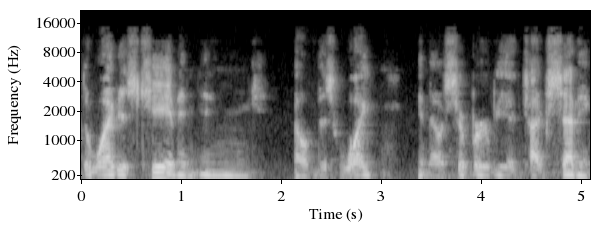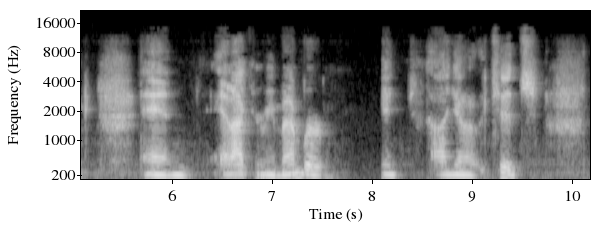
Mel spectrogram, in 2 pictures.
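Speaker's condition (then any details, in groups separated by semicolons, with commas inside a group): Cleft lip and palate; not fully formed at birth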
